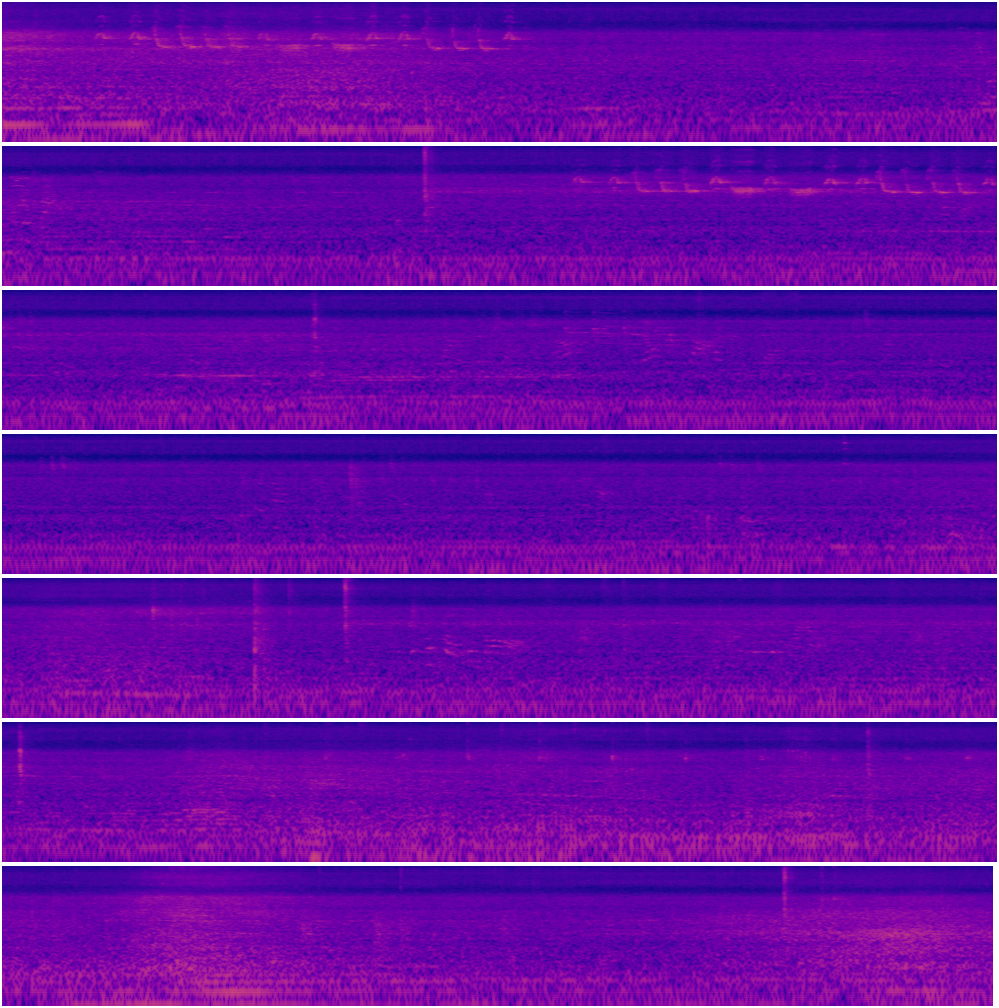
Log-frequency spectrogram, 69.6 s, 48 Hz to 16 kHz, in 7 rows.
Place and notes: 太麻里街74-78號, Tavualje St., Taimali Township - Morning street
Morning street, Traffic sound, Bird cry, Seafood shop
Binaural recordings, Sony PCM D100+ Soundman OKM II
Taitung County, Taiwan, 1 April 2018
